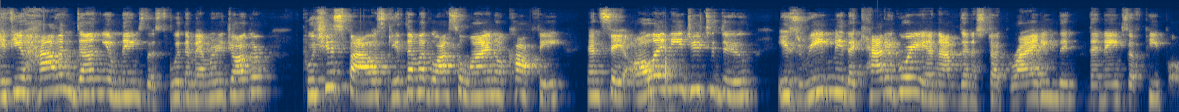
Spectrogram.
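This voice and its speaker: Speaking with a Russian accent, a woman uses a raised, projected voice that is high in pitch, with ordinary pitch variation and a fairly quick pace. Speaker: direct sales team leader. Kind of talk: training webinar. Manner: animated.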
